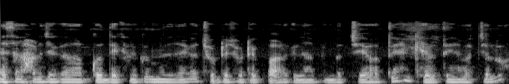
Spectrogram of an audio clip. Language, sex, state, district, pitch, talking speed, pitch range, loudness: Hindi, male, Chandigarh, Chandigarh, 110 Hz, 235 wpm, 105-115 Hz, -18 LUFS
